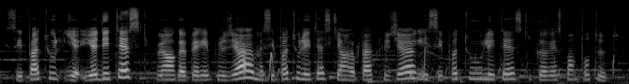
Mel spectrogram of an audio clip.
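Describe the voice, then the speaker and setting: A young woman with a Québécois French accent chats on a live stream, joking and answering her viewers. Her voice sits a little high, and she keeps the talk loose and teasing. Faint music plays behind her. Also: quick pace, fairly bright tone. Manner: joking, chatty, laughs often, answers chat. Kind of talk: casual live-stream chat.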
